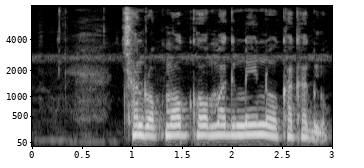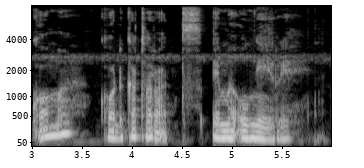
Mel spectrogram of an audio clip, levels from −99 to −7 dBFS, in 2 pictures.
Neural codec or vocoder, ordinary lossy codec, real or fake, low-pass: codec, 16 kHz, 16 kbps, FreqCodec, larger model; none; fake; none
